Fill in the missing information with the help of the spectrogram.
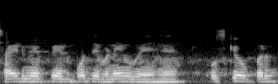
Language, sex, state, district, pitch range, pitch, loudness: Hindi, female, Haryana, Charkhi Dadri, 125-135 Hz, 130 Hz, -12 LUFS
